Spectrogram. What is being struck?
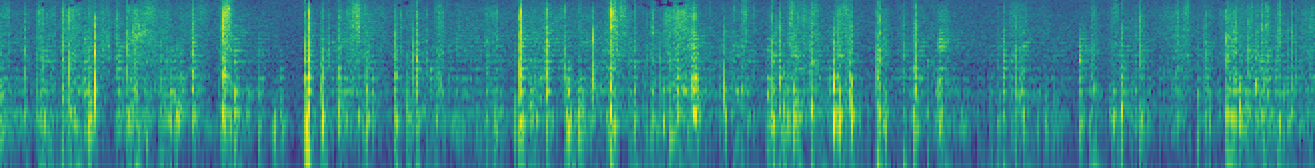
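Inflated vinyl spiky ball.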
